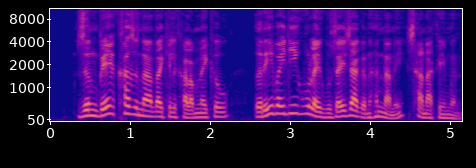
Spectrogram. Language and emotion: Bodo, disgusted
